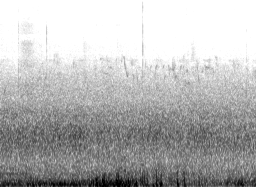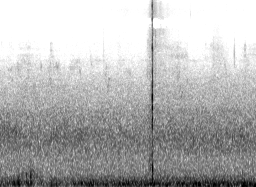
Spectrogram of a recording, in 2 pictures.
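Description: A golf club strikes a ball off the tee, one sharp click about eight seconds in, over a low, uneven outdoor rumble.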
